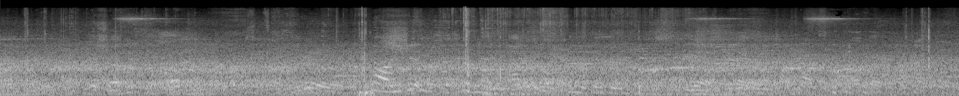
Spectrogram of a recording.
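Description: Plastic wrapping crinkles as hands handle a box.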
